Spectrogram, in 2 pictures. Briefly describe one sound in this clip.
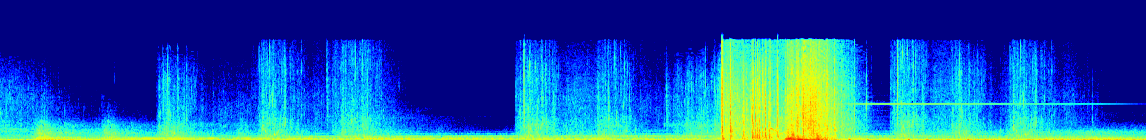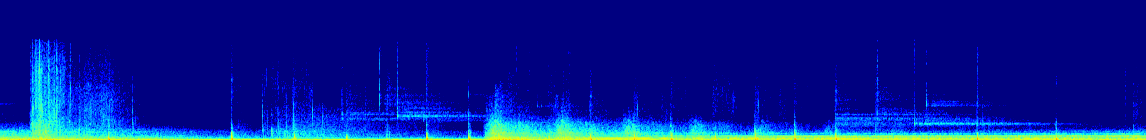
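Footsteps crunch slowly over a rocky floor.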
